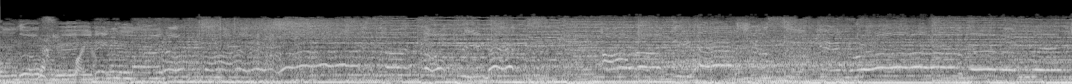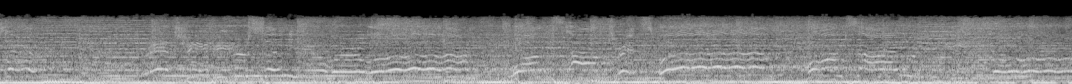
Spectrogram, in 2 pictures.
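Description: A loud, full-sounding pop song from the 2014 Eurovision Song Contest in Copenhagen plays continuously, with a powerful belting female vocal soaring over dense, steady instrumental backing and a heavy bass line throughout.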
